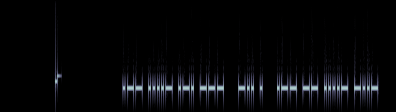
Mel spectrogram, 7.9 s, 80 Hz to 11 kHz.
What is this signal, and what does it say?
Morse code, heard as a keyed tone, about 27 wpm, 690 Hz. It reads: W4RO DE WM4X
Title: USA Callsign DE Callsign - 4 Characters - 28wpm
